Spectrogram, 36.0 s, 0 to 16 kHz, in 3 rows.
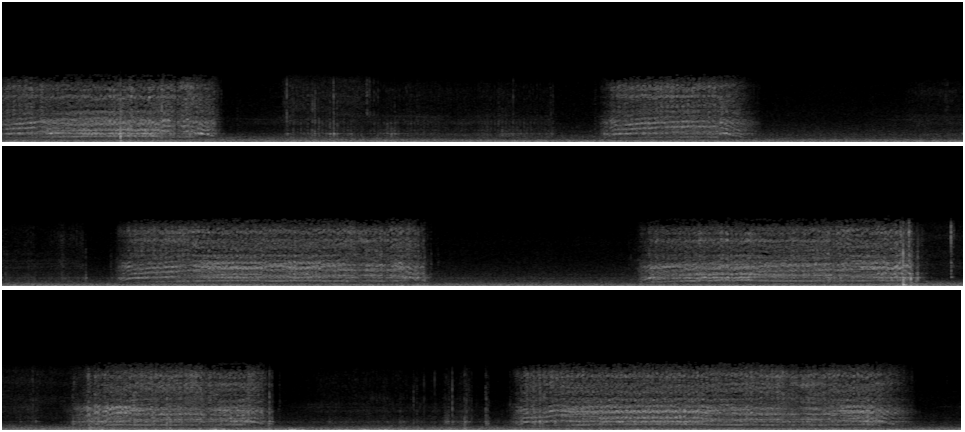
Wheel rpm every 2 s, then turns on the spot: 150, 30, 20, 40, 60, 10, 50, 160, 90, 10, 140, 110, 80, 80, 10, 120, 160, 70.
2-6 26-28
